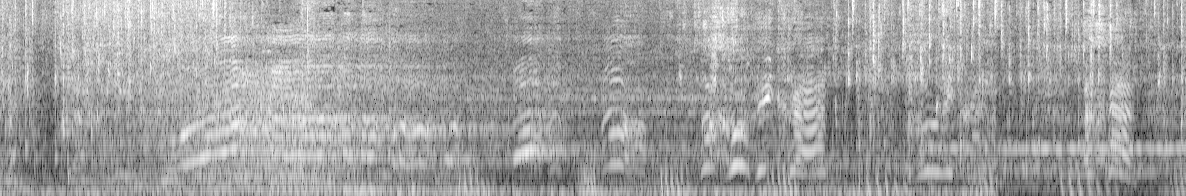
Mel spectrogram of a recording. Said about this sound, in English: I have to figure out how me and my toilet got here so we can get home. My toilet. The pre-courtesy flush.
